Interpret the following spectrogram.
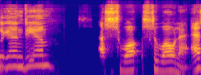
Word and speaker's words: suona: called again DM a suona su n AA is how it's pronounced here's some closeup detail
